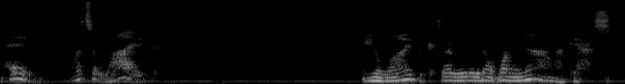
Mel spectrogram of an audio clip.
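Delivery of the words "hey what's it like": soft, slow, breathy whisper; hushed, slow, curious whisper; imagined whisper. Retold or imitated. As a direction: whisper the question as if afraid of the answer. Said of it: "I've never once asked them".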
